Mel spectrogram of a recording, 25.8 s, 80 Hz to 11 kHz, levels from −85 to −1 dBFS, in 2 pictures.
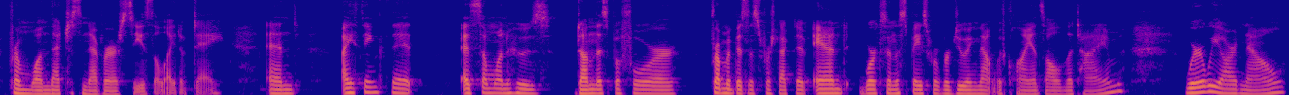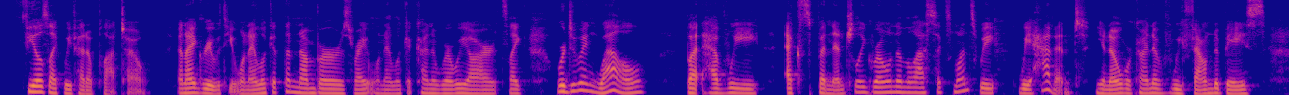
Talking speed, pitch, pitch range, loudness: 225 wpm, 145 Hz, 135-160 Hz, -35 LUFS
